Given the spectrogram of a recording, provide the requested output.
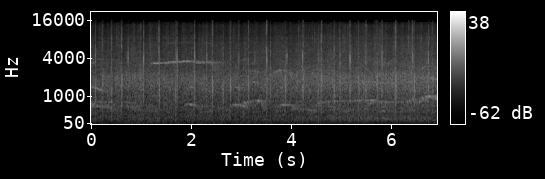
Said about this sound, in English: The crowd continuing to cheer.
